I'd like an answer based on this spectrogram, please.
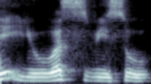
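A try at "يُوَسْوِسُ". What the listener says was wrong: యువస్విసు. దీర్ఘం లేదు, త్వరగా చదవాలి.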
